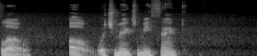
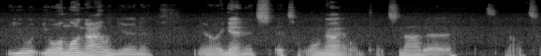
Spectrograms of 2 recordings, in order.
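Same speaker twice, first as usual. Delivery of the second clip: ordinary talk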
